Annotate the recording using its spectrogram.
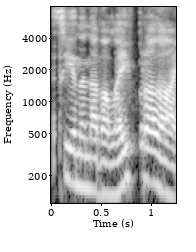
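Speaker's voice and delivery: rough attempted Scottish accent. Quoting a scottish character's phrase from a tv show, attempted scottish accent. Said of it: "I can't really do a Scottish accent".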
